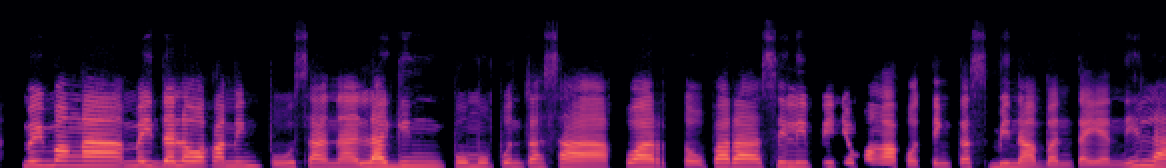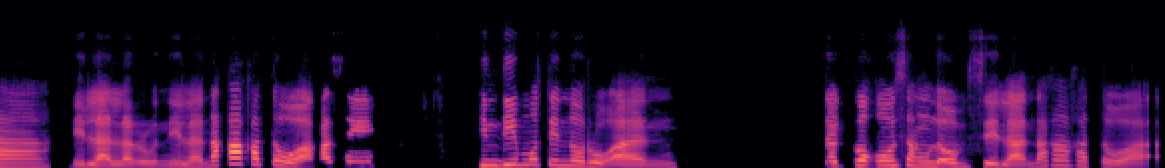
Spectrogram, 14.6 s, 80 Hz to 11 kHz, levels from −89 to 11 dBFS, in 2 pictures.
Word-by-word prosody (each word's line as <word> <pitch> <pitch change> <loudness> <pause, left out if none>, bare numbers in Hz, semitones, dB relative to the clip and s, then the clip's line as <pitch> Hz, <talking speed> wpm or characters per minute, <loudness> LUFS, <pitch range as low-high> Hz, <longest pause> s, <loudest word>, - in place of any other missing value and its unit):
may 295 +1 +1
mga, 295 -3 +6
may 290 0 +1
dalawa 290 -1 +4
kaming 280 0 -1
pusa 250 -1 -2
na 225 0 +1
laging 260 +1 +1
pumupunta 245 -2 -5
sa 215 -4 +4
kwarto 230 -5 +1
para 245 -1 +4
silipin 250 -1 -6
yung 240 - -11
mga 225 -1 +3
kuting, 220 +1 -7
tapos 240 0 -5
binabantayan 200 -4 -3
nila, 250 -3 -2 0.2
nilalaro 190 -2 -2
nila, 200 +2 -5
nakakatuwa 325 -6 +6
kasi 275 +2 -2 0.8
hindi 320 +2 +1
mo 360 - -2
tinuruan. 210 - -2 0.9
Nagkukusang 310 0 0
loob 225 -1 +1
sila. 185 -4 0
Nakakatuwa. 265 - -6
250 Hz, 125 wpm, -24 LUFS, 215-285 Hz, 0.9 s, mga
